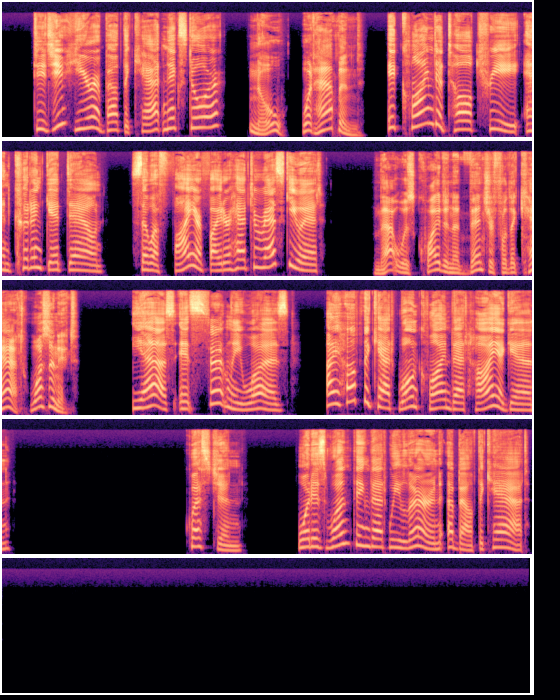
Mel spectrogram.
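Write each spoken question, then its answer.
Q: What is one thing that we learn about the cat?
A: It got stuck up a tall tree, and a firefighter had to rescue it.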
